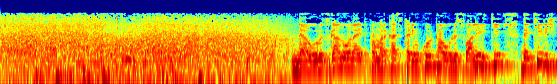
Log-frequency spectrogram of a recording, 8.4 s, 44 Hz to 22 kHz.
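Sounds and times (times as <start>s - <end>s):
rushing floodwater flowing past homes after overnight rains in Uruzgan province: 0.0s - 8.3s
speech: 4.4s - 8.3s.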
